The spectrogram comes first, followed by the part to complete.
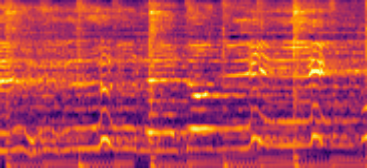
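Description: A woman singing a Korean trot song over instrumental accompaniment with a steady beat, holding long notes that bend and turn in pitch.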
